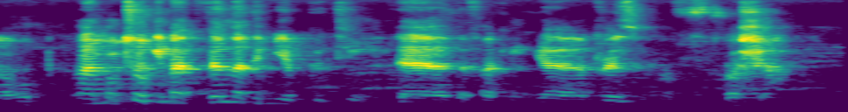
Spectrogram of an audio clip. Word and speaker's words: Putin: Vladimir Putin, that's how you say it.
